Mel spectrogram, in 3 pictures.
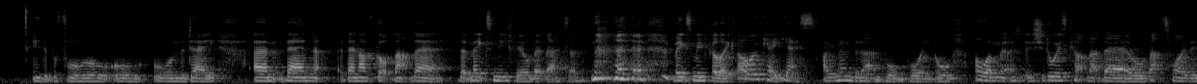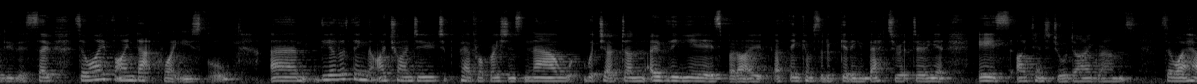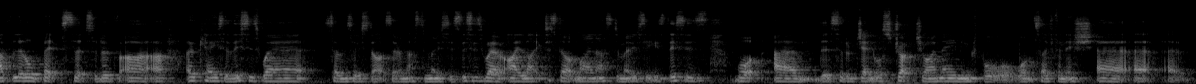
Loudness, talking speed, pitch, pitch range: -38 LUFS, 235 wpm, 155 Hz, 140-170 Hz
